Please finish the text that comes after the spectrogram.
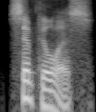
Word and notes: symphyllous: American English

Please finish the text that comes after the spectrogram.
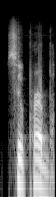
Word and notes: superb: American English

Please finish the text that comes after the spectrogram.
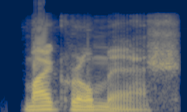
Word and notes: micromesh: American English

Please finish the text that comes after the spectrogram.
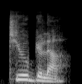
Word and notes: tubular: Indian

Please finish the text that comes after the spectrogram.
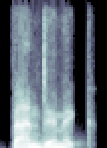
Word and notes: pandemic: Indian

